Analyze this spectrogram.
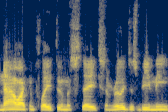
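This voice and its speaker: In a quiet background with a dry, close sound and no echo, a man talks fairly quickly in a fairly low, monotone, flat voice. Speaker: college basketball player. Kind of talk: interview. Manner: casual, conversational.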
